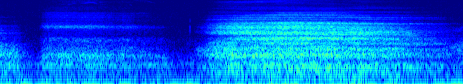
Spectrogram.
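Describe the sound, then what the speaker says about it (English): Deep yoga breath during a flowing class: a soft breathy intake, then a fuller, louder exhale that swells and fades over a couple of seconds, close and alone with no talking. "One more big breath here."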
